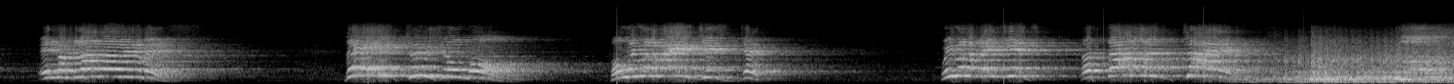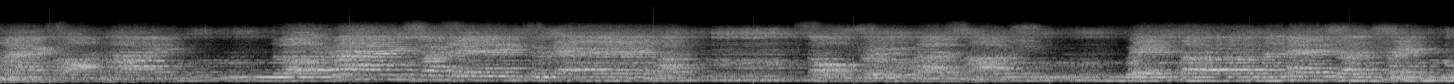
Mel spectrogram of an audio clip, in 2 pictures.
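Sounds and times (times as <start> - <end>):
choir singing a slow hymn: 14.0 - 29.0.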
